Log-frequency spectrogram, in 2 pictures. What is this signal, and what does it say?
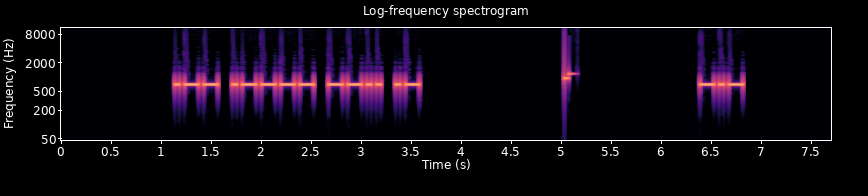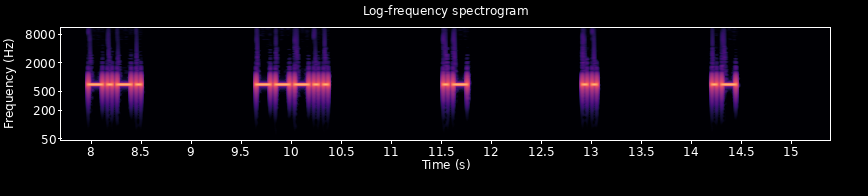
Morse code, heard as a keyed tone, about 25 wpm, spaced as for 9 wpm, 700 Hz. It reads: W1ZA KC8AIA
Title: USA Call Signs - 8x Character Spacing - 25wpm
